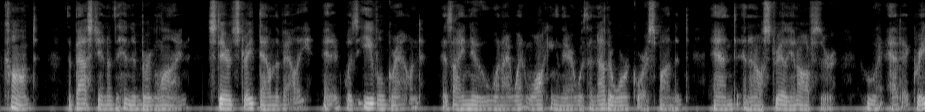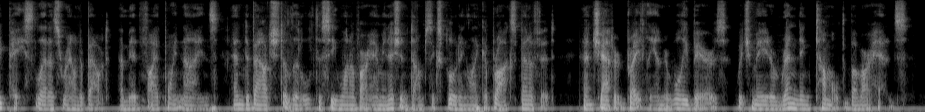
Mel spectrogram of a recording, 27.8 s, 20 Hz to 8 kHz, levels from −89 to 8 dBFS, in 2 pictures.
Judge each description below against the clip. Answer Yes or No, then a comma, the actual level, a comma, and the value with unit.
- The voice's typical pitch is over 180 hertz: No, low, 115 Hz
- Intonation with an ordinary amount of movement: No, narrow, 2.2 semitones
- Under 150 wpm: No, average, 160 wpm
